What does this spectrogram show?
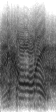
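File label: "missile away", English speech, Wingman; Messages; DCS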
